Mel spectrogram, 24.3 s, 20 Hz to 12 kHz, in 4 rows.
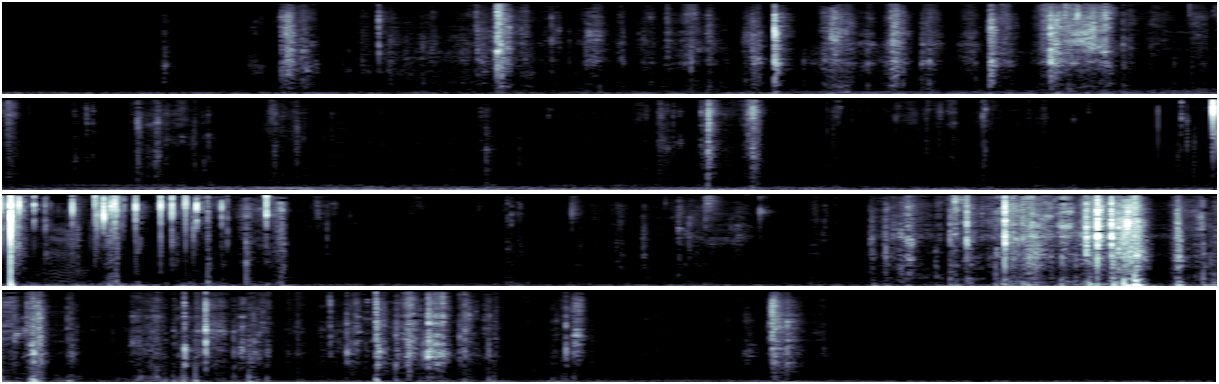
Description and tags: blisterTabletsSeizure Anaferon
Seizure tablets from the blister.
Plastic blister with metal underlay.
Tablet diameter aprox. 9mm.
AB-stereo
metal-underlay, medicine, blister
